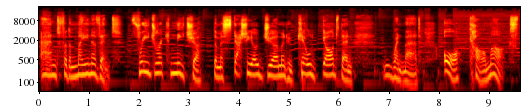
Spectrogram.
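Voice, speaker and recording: A man's voice: on the high side, darkish tone. A man narrating a scripted video essay with wry, dramatic emphasis. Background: background music.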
